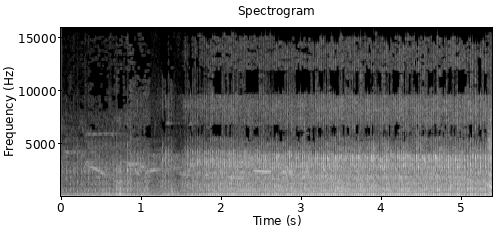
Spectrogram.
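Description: Tractor engine running steadily, growing louder and fuller about one and a half seconds in as the tractor approaches.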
